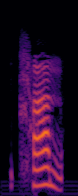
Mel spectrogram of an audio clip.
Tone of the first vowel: falling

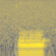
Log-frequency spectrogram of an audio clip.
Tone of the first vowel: high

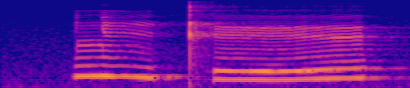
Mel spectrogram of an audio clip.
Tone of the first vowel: falling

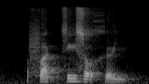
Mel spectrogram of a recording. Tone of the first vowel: low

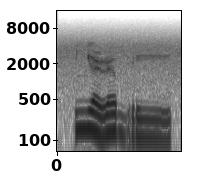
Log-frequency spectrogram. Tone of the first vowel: falling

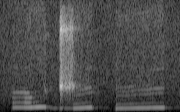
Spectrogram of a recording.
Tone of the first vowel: rising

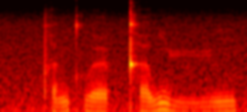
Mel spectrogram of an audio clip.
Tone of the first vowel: rising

